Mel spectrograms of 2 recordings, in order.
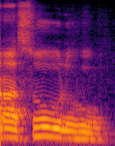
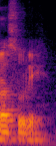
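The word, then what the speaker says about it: وَرَسُولُهُ: Tetapi orang Ajam itu dia membacanya Annallaha bari'un minal musyrikina wa rasulih. Ya, apa bedanya dua harakat ini?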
